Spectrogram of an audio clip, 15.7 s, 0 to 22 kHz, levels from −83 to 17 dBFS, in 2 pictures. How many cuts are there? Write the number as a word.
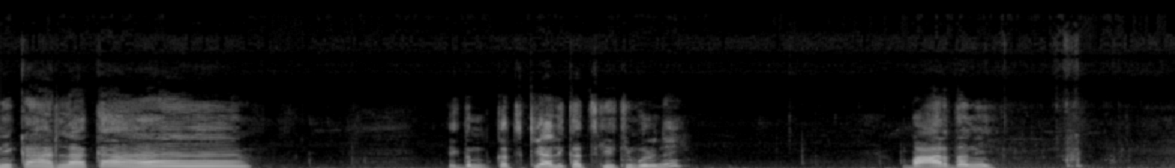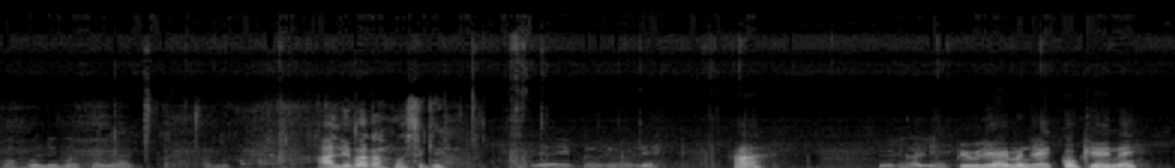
zero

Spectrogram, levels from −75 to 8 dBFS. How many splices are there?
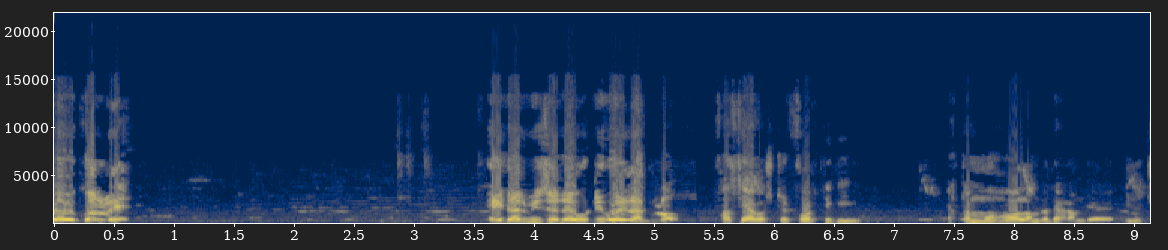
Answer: one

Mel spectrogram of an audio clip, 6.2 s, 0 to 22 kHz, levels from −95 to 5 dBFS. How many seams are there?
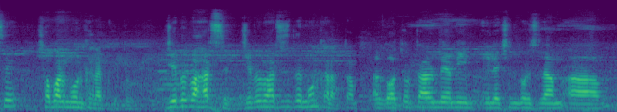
one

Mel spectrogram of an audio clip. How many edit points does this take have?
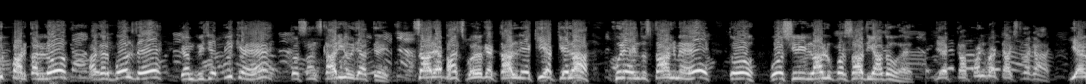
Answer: two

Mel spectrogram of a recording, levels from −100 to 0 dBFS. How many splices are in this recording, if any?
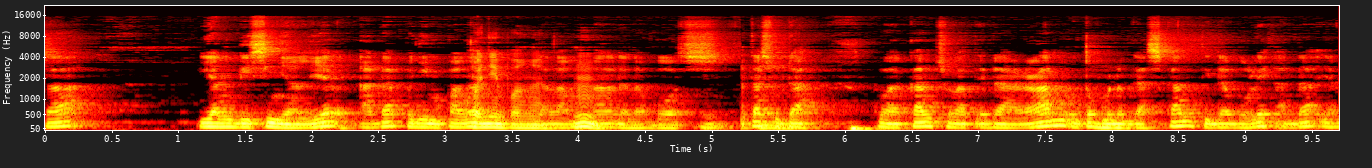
one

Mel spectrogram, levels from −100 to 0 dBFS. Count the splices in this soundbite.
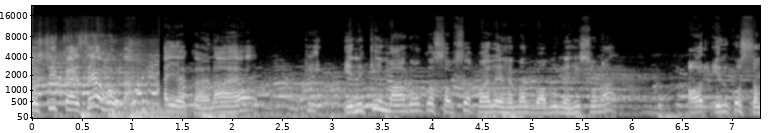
one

